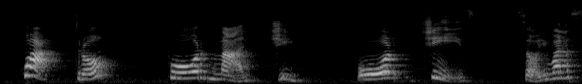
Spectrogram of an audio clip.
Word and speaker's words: quattro formaggi: That is pronounced quattro formaggi.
